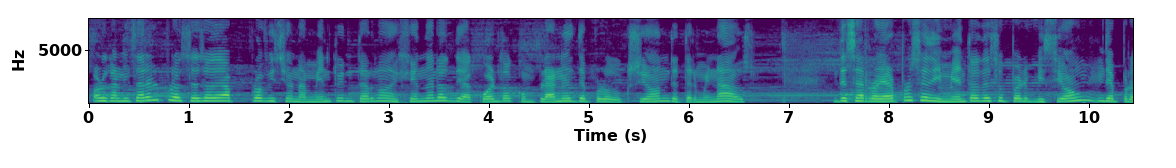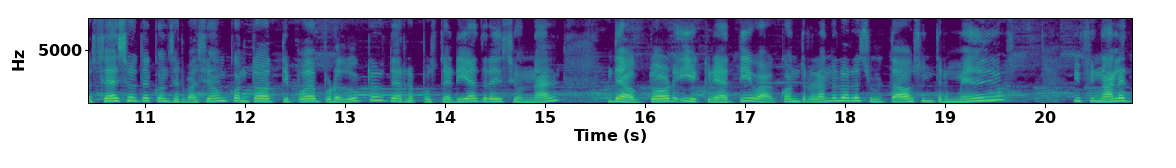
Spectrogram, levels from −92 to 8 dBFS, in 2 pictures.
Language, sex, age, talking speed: Spanish, female, 20-39, 120 wpm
